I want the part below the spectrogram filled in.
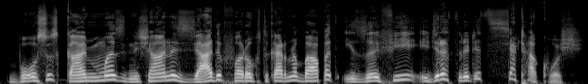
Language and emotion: Kashmiri, happy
